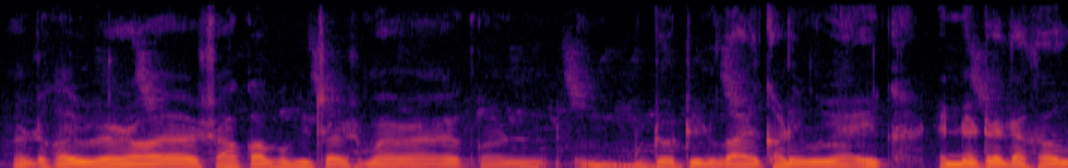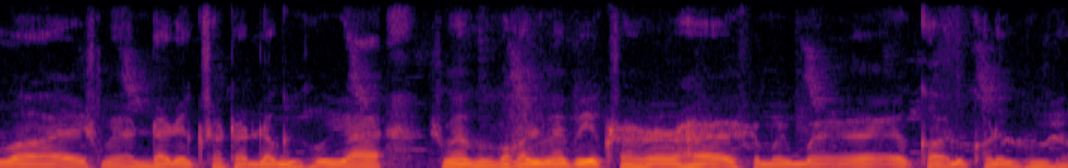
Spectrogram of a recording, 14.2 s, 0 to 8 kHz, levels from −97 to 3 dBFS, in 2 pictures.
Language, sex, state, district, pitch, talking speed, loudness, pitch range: Hindi, male, Chhattisgarh, Jashpur, 120 Hz, 180 wpm, -36 LUFS, 120-125 Hz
